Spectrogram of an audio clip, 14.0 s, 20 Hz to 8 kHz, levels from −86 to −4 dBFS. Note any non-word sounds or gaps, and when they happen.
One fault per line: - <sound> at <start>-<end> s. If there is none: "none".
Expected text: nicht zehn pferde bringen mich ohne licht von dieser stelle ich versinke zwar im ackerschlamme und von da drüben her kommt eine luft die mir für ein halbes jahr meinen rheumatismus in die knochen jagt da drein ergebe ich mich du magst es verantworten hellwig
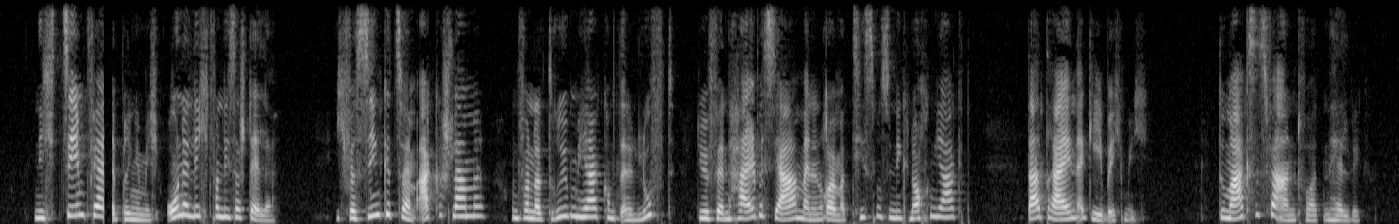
- dropout at 1.0-1.1 s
